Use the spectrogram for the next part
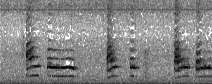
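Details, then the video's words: Kitten indoors in a bedroom, perhaps meowing at a bug in the room: high, thin harmonic meows in short pairs, about five calls spread over four seconds, with a quiet room hiss behind. "Baby kitten meows"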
